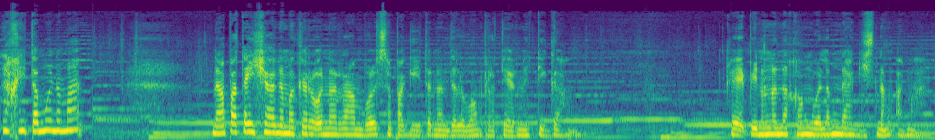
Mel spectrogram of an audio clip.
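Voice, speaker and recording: An actress playing a weary older relative, telling a story solemnly and earnestly in a radio drama. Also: female voice, fairly low pitch, moderate pace, pauses often, music in the background, close to an everyday voice. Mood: solemn, pleading. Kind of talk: Tagalog radio drama acting.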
